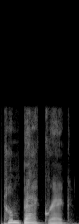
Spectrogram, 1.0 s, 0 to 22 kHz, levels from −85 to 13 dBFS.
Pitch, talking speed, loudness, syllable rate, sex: 115 Hz, 180 wpm, -19 LUFS, 3.3 syllables/s, male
